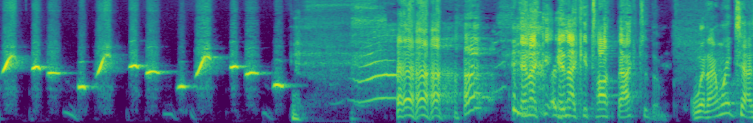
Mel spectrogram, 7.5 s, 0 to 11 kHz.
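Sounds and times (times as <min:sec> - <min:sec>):
person whistling an imitation of a cockatiel call: 0:00.0 - 0:03.0
person laughing: 0:02.9 - 0:05.8
speech: 0:04.0 - 0:07.5.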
